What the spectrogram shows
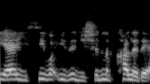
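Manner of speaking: normal talking voice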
